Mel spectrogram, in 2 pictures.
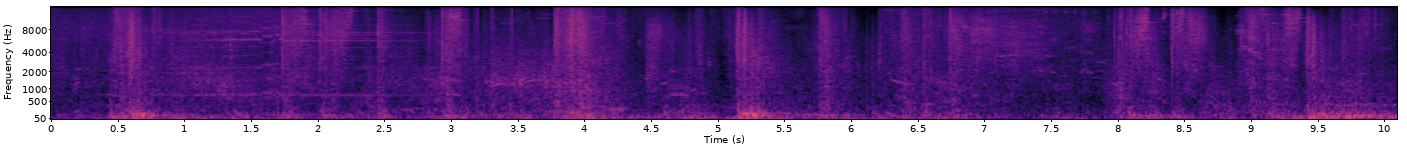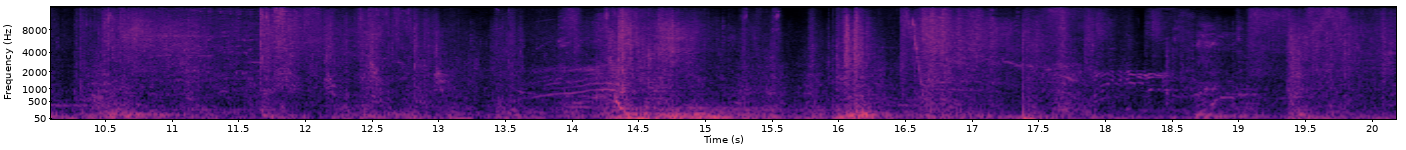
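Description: Magical blasts and impacts crash and boom repeatedly in a video game battle.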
